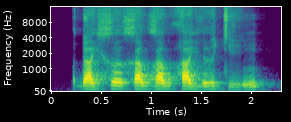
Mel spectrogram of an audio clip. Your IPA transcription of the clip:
ɗa˧˥jxəː˧ xa˧wɣa˧˥wha˧jlɨ˧ə̯ ci˨˩˦ŋ

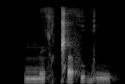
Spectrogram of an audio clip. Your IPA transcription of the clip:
mːẽso̤ǁafu ɡu

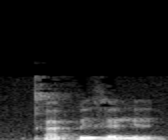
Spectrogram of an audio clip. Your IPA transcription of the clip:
kʼa˨k͡pɪ˦ ɣɛ˨nɪ˦

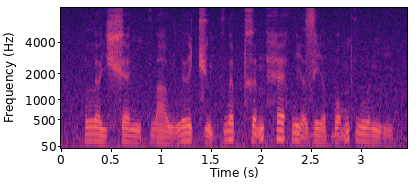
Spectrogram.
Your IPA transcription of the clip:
lə˨˩jxɛ˨˩ŋ kwa˨˩wlɨ˧ə̯t͡ɕu˧˩jkwɛ˦˥p̚ xə̰˧˥n hɛ˧hwḭ˧˨ə̯zi˨˩ə̯ ɓɔ̰˧˥mkwu˧ə̯ŋi˨˩

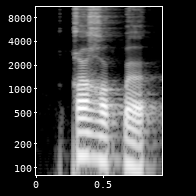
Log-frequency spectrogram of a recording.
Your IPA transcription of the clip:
qəʁɔk͡pɐ

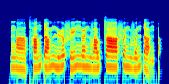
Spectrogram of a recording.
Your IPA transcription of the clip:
ŋa̤ː˨˩t̪ʰa˨˦nɗa˨˦m nɨ˨˦ə̯fe˨˦ ŋəː˧nva˨˦w t̪aː˧fə˧n və˨˦nɗa̰˧˨ŋʔ

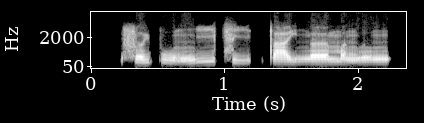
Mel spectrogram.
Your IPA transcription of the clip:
fɵ˧ɥpuː˨˩mŋiː˥ t͡siː˨t̚ t̪aː˨˧jŋœː˧ mɐ˨˩ŋlʊ˧ŋ

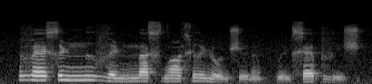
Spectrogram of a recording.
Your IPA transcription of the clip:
væ˥xə˥ɳnːɯ˥ vɛ˥ɳnːa˥xdˤæ̃˥xɽɯ˥ ɳo˩ɳʃɯ˩ɽə̃˩ pːɯ˩ɳ xæ˥pvɪ˩ʃ

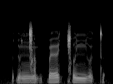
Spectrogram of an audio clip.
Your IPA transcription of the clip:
ɗoŋ͡ǀabk͡pəː ǀoɲot

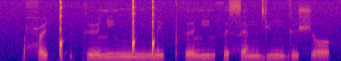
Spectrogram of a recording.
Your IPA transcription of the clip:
ħʏ ǃʼəkølil ŋ͡ǃiŋ͡ǃɪ pʰə lilθəsɐ ndy ŋɡøʃɔ

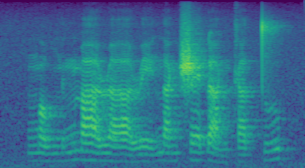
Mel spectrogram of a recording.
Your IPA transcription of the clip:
ŋɔ˨˩wŋə˧˥ŋmaː˧ ɹaː˨˩ɹe˨˩˦na˧ŋ ʂɛ˧ɗa˨˩˨ŋka˨˩t̚ t̪u˦˥p̚

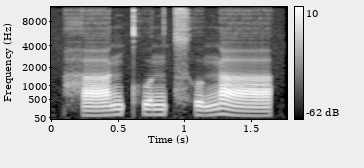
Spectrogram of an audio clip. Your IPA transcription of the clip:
haː˨˥ŋkʷʰɐ˧ŋt͡sʰʊ˨˥ŋaː˨

